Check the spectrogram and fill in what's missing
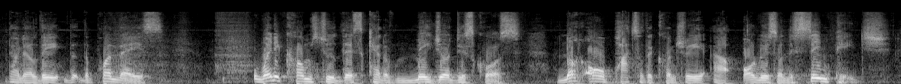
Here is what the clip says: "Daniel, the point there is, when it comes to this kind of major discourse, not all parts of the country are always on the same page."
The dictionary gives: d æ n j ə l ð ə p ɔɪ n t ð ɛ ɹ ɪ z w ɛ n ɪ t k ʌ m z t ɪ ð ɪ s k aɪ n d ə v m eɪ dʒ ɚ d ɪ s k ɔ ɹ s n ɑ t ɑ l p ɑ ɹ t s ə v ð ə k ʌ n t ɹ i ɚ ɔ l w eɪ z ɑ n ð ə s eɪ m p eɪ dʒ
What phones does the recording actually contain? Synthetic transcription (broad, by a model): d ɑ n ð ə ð ð ə p ɔɪ n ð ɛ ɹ ɪ z w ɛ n ɪ t k ʌ m z t ɪ ð ɪ s k aɪ n d ə v m eɪ dʒ ɚ d ɪ s k ɔ ɹ s n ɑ t ɑ l p ɑ ɹ t s ə v ð ə k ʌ n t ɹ i ɚ ɔ l w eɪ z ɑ n ð ə s eɪ m p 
